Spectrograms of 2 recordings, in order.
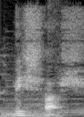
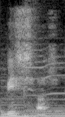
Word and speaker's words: বিশ্বাস: ব্যঞ্জনটির উচ্চারণ দীপ্ত হয় যেমন বিশ্বাস এখানে তালুবেশ্বরের সাথে বফলা যুক্ত আছে এইজন্য তালুস্বরটা দুইবার উচ্চারণ হয়েছে বিশ্বাস একেবারে বিদ্্যান দ এর সাথে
